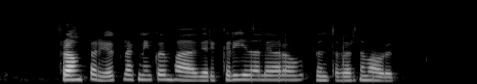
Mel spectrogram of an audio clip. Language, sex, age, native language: Icelandic, female, 40-49, Icelandic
